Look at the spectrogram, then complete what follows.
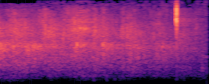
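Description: A crowd applauds steadily, a dense wash of many hands clapping at an even level for about two seconds, with one sharper click near the end.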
